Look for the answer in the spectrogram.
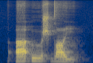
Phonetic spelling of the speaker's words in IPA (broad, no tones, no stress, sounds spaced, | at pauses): ʔ a ʔ uː ʃ dˤ iː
